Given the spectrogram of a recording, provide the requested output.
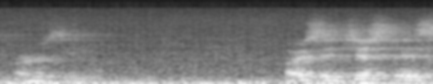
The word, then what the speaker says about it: Mersey: It's not Mercy, it's Mersey.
